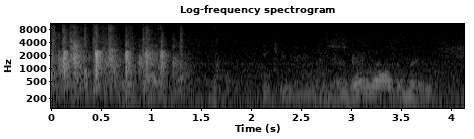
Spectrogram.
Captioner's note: chatter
